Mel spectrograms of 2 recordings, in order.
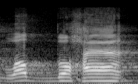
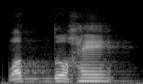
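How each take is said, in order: First: The final vowel is an open 'a' sound. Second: The final vowel is leaned toward an 'e' sound. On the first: "Ketika dibacakan Hafiz dari Asim" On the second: "riwayat untuk mengakomodir yang e"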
